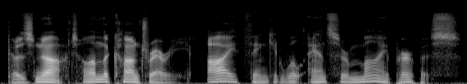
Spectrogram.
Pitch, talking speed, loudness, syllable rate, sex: 100 Hz, 165 wpm, -23 LUFS, 4.3 syllables/s, male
